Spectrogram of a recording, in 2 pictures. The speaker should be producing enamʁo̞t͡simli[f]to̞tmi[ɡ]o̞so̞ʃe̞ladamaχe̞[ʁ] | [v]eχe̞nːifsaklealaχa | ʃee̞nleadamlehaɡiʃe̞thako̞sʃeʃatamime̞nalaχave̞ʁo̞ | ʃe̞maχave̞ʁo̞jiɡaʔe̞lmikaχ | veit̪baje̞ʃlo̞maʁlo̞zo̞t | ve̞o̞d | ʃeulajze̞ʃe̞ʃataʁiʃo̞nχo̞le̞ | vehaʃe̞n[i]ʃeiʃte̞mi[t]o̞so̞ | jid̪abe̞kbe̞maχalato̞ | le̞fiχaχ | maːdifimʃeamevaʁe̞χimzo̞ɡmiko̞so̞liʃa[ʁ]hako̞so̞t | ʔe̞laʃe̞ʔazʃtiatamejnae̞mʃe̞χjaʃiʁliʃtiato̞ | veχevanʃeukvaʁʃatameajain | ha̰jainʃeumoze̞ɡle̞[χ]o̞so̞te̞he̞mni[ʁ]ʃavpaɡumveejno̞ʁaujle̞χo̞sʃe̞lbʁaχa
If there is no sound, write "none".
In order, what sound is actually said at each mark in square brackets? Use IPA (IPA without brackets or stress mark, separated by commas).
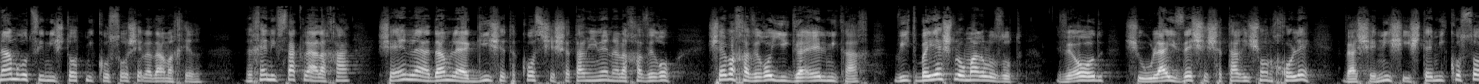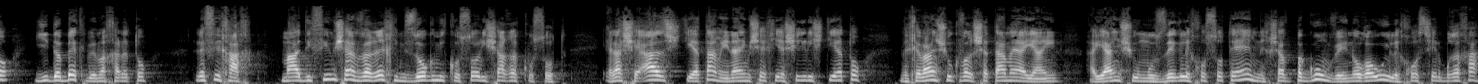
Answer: ʃ, k, ʁ, v, i, k, ʁ, χ, χ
